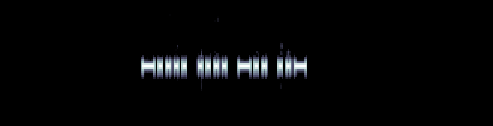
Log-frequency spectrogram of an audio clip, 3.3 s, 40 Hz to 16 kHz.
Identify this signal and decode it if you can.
Morse code, heard as a keyed tone, about 41 wpm, 700 Hz. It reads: 6HDU
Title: Four Challenging Letter-Number Combinations 45wpm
